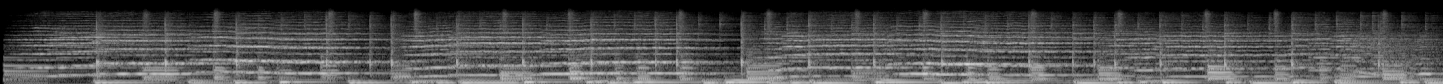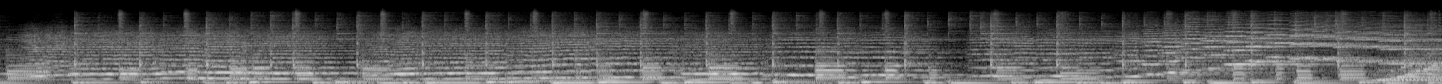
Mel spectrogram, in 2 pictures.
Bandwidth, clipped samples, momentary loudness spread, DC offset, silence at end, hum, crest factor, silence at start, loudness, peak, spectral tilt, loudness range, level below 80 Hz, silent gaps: 13.5 kHz; under 0.1%; 6 LU; 0.3%; 0 s; none; 16 dB; 0.05 s; -18 LUFS; -2 dBFS; -5 dB/octave; 3 LU; -28 dBFS; none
